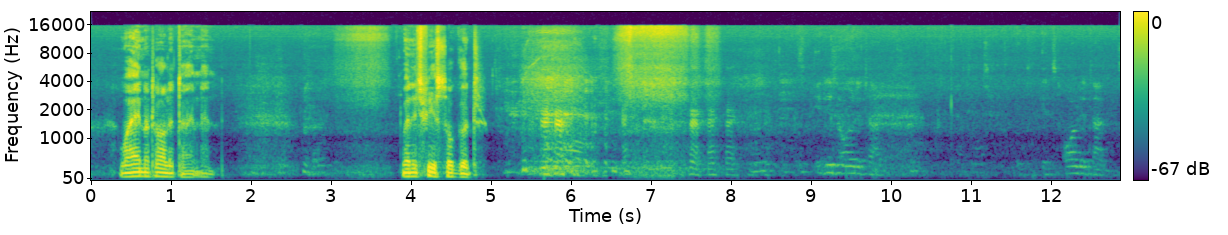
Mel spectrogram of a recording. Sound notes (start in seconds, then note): 5.2 laughter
